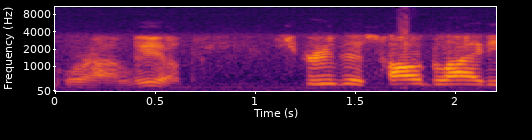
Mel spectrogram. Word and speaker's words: Hawglite: But it's spelled H-A-W-G-L-I-T-E, hog light.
